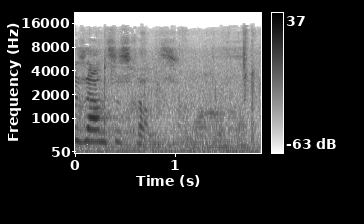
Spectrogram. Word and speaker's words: Zaanse Schans: to the zans H can you pronounce that zans HT s's H H you're doing quite well we have so the first part of the word zansa comes from the Zan the river behind you and also from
